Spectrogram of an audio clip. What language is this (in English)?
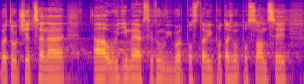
Czech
